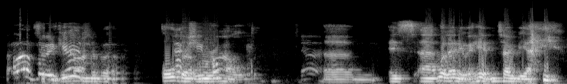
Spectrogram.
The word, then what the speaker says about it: Alderweireld: I was studying how Toby A of Spurs pronounces it. So it's Alderweireld like that. Oh, very good. Kind of Alderweireld.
